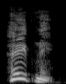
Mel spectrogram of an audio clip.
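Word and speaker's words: halfpenny: Hapenny. There's no F in Hapenny, is there? But it's a half penny, that's how you spell it.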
